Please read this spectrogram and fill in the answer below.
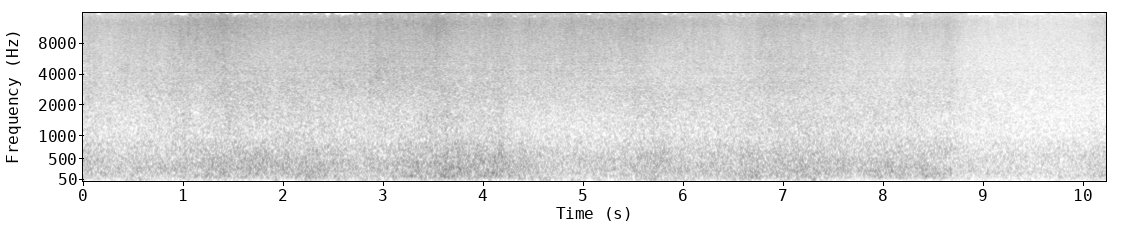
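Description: Ocean surf sound, waves washing in and out as a steady wash that swells a few seconds in and ebbs near the end.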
